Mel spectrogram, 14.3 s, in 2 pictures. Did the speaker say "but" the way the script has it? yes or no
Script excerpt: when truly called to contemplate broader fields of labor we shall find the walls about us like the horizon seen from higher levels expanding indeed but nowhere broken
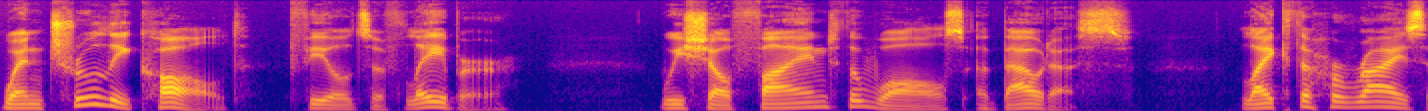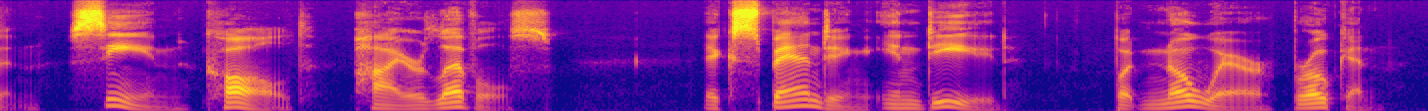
yes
